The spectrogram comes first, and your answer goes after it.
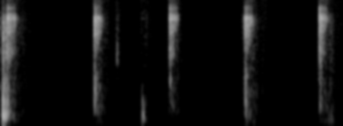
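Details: Arduino-driven relay switching a desk lamp on and off: sharp single clicks about once a second over silence, each crisp and clean, as the relay switches on and off properly and its green LED flashes.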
